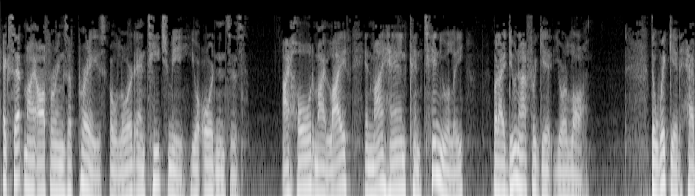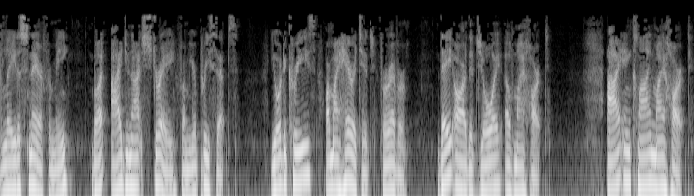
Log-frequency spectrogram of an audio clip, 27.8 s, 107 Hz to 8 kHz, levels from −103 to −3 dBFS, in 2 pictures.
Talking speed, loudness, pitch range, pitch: 130 wpm, -21 LUFS, 90-120 Hz, 105 Hz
